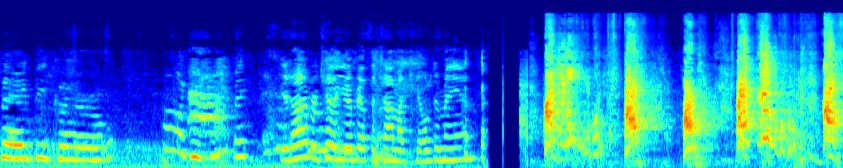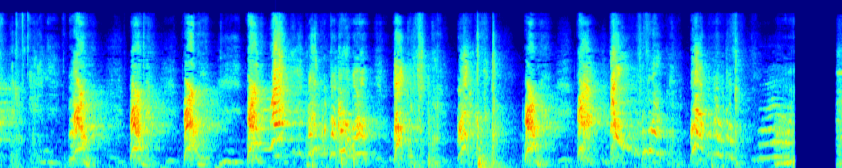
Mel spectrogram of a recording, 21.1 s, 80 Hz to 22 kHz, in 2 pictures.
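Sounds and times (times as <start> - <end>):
small dog barking: 6.8 - 10.8, 11.4 - 19.8.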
